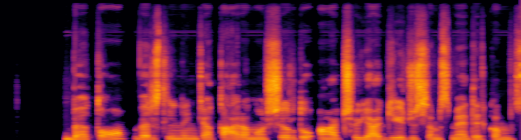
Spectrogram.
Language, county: Lithuanian, Klaipėda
